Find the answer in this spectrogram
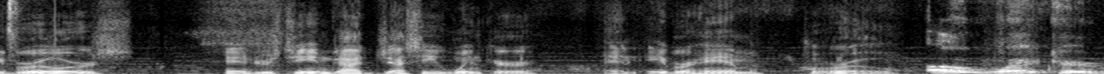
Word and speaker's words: Winker: Andrew's team got Jesse Winker and Abraham Toro oh worker why are you saying wanker Andrew I thought it was Winter the whole time don't stay around the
